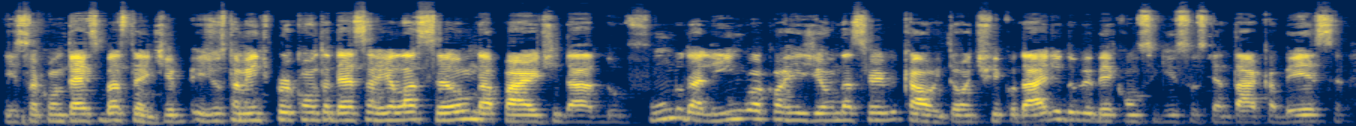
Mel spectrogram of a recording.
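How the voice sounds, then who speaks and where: A man's voice: fairly high pitch, fairly even intonation, fairly quick, few pauses, fairly bright tone. A man with a Brazilian accent hosting a live educational talk, explaining fluently and speaking directly to parents as a practitioner. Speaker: host, infant osteopath.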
